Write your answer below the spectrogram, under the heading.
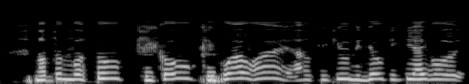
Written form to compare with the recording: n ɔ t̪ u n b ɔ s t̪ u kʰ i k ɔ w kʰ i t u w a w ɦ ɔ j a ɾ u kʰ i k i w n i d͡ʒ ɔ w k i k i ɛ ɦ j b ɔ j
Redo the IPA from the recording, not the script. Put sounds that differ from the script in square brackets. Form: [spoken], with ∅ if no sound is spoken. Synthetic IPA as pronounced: n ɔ t̪ u n b ɔ s t̪ u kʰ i k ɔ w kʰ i [k] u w a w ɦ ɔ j a ɾ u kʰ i k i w n i d͡ʒ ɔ w k i k i [a] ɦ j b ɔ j

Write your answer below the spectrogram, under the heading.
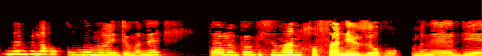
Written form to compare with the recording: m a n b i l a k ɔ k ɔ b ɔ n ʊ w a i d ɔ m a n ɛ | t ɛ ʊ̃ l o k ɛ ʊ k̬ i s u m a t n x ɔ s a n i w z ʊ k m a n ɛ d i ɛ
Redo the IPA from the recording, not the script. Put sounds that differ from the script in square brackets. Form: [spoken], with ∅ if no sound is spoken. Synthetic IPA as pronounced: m a n b i l a k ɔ k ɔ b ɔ n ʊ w a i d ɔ m a n ɛ | t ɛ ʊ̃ l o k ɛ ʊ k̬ i s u m a [∅] n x ɔ s a n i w z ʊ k m a n ɛ d i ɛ

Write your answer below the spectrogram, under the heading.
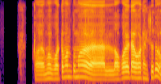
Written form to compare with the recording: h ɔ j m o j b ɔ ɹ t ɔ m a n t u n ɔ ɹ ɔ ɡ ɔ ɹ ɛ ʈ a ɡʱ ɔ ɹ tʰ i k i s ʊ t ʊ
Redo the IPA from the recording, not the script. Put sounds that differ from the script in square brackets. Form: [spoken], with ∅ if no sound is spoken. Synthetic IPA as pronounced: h ɔ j m o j b ɔ ɹ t ɔ m a n t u [m] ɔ [l] ɔ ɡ ɔ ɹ ɛ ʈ a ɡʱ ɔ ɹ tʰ [a] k i s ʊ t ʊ

